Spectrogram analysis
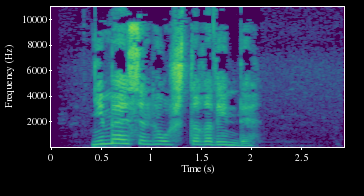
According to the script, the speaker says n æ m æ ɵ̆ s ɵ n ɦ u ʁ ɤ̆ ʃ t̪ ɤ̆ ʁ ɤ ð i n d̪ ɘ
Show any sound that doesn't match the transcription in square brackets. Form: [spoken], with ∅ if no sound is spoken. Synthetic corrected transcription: n [i] m æ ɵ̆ s ɵ n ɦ u ʁ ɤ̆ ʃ t̪ ɤ̆ ʁ ɤ ð i n d̪ ɘ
